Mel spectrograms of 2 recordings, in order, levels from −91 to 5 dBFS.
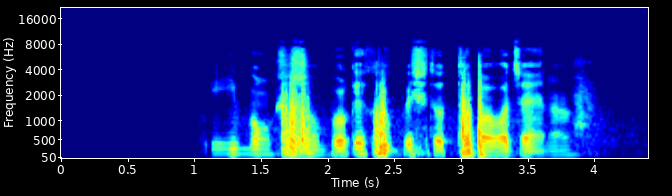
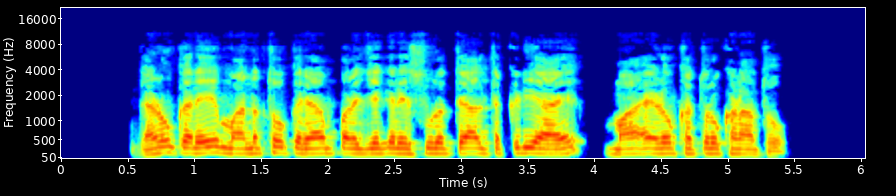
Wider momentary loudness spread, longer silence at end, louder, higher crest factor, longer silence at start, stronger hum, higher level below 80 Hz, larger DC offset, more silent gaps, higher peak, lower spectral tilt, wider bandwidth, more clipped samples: first, 15 LU vs 5 LU; about the same, 0.7 s vs 0.6 s; second, -25 LUFS vs -13 LUFS; first, 26 dB vs 14 dB; first, 1.15 s vs 0.6 s; neither; about the same, -60 dBFS vs -60 dBFS; neither; second, none vs 3.97-4.07 s; about the same, -2 dBFS vs 0 dBFS; about the same, -6 dB/octave vs -7 dB/octave; about the same, 9 kHz vs 8.4 kHz; neither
